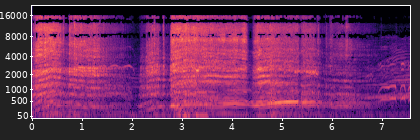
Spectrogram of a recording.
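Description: A supercharged BMW S62 V8 in an E31 8 Series revving hard in a few bursts as the car pulls away, the engine pitch rising and falling with each blip.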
